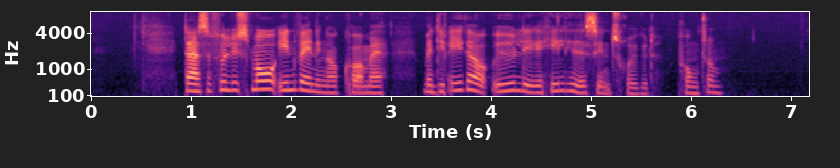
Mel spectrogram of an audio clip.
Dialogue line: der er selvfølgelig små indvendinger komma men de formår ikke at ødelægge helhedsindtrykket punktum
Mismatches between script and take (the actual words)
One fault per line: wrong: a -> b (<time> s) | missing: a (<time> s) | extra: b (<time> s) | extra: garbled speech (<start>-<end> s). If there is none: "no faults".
missing: formår (3.5 s)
